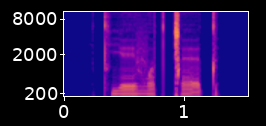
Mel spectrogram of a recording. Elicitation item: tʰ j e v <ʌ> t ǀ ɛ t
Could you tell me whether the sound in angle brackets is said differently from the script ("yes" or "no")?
no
